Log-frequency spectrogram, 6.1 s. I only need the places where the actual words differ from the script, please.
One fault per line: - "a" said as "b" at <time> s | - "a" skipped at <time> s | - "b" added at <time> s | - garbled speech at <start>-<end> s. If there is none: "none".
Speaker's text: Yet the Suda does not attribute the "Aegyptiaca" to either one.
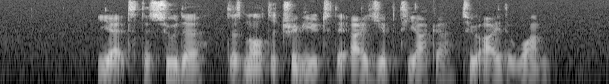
none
